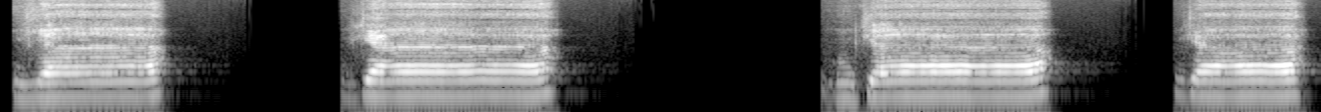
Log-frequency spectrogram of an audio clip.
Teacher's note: جوف دہن سے مراد منہ کا خالی حصہ. یا جو ہے وہ منہ کے خالی حصے سے ادا ہوگی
